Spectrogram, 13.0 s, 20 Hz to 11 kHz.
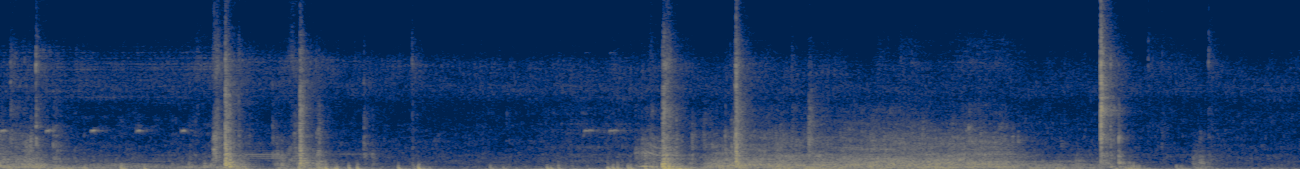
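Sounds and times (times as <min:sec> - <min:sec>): sliding door on rail: 0:00.0 - 0:03.8, 0:06.1 - 0:12.3.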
